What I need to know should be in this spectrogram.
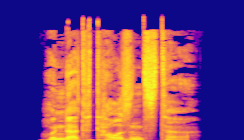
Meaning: hundred thousandth
- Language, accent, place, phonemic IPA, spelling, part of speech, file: German, Germany, Berlin, /ˈhʊndɐtˌtaʊ̯zn̩t͡stə/, hunderttausendste, adjective, De-hunderttausendste.ogg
